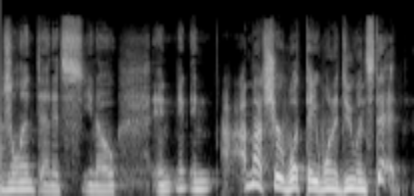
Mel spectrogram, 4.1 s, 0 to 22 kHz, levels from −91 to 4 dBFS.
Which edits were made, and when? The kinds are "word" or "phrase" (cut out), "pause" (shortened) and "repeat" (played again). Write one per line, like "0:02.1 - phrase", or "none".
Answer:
0:01.5 - word
0:01.9 - word

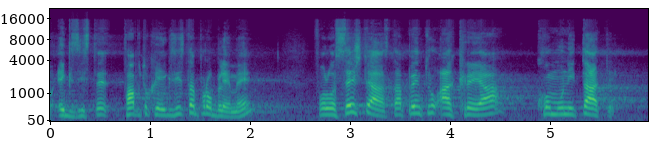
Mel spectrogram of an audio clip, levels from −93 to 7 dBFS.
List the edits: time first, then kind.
none

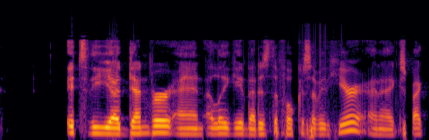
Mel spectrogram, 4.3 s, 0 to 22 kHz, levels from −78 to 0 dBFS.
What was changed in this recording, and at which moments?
0:02.0 - word

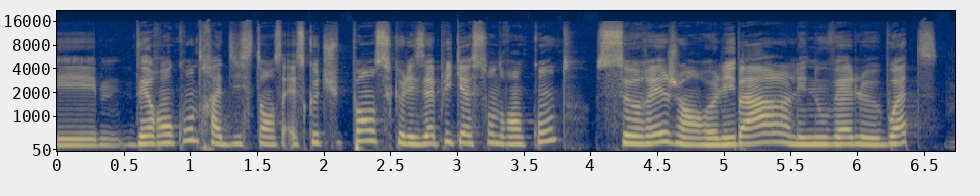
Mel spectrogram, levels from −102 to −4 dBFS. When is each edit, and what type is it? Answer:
0:04.0 - pause
0:05.1 - word

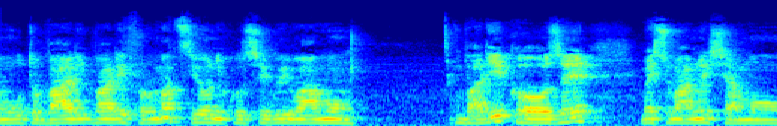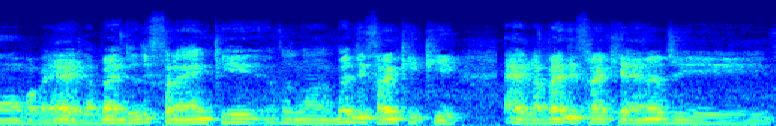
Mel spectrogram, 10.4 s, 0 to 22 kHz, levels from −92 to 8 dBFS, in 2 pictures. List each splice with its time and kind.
0:08.5 - pause

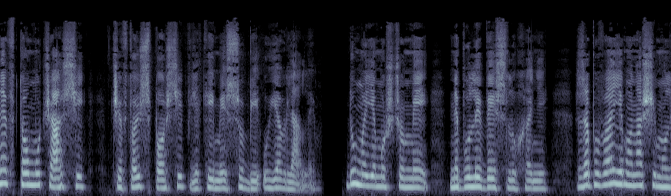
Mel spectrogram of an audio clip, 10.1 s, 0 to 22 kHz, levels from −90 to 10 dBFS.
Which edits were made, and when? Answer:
none

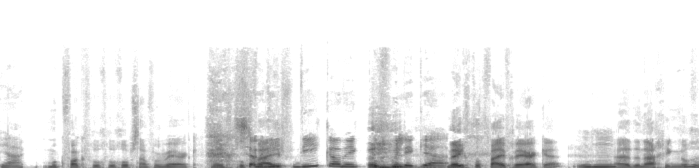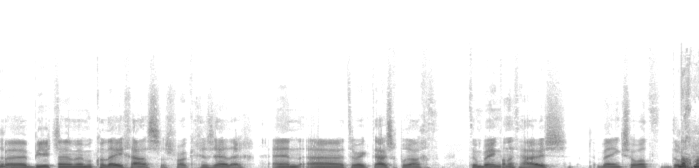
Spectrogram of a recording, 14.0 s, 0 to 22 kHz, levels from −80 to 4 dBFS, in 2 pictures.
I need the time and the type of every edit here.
0:01.0 - repeat
0:02.0 - pause
0:03.7 - word
0:05.1 - word
0:07.0 - word
0:07.6 - phrase
0:09.6 - pause
0:11.5 - pause
0:12.0 - word

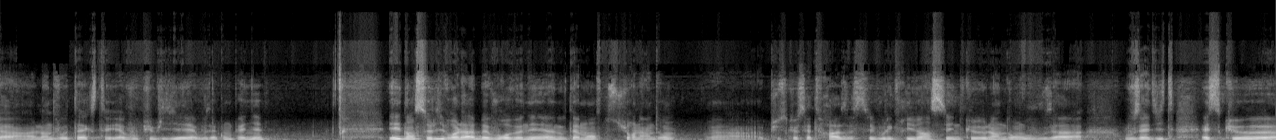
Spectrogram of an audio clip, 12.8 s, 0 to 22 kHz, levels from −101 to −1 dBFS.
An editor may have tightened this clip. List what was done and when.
0:06.0 - word
0:09.6 - word

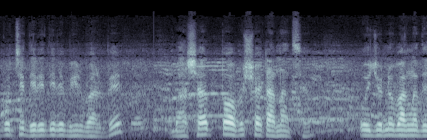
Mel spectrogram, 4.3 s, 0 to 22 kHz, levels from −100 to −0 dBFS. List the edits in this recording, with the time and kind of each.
0:02.6 - word

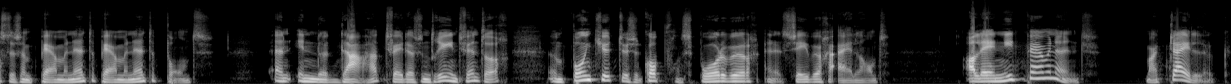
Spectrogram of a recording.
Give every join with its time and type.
0:01.0 - repeat
0:03.8 - phrase
0:06.4 - word

